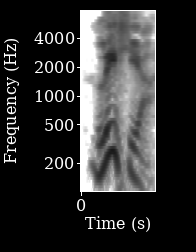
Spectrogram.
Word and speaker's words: Ligia: Ligia, right? Yes. Is that correct? Ligia, yes. Ligia. Yes. All right. So I'm putting the emphasis on the wrong spot.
